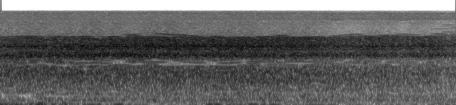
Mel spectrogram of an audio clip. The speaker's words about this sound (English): Then just drop one or two tablets into a glass of water like this. Listen to it fizz.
